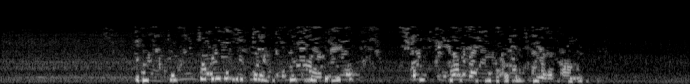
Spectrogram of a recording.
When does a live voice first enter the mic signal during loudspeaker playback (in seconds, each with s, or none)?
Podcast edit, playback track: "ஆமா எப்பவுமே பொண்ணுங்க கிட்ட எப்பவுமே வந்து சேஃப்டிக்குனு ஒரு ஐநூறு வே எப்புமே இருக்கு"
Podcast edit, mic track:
none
